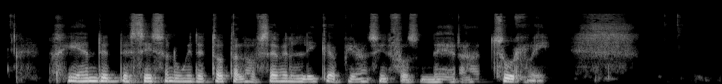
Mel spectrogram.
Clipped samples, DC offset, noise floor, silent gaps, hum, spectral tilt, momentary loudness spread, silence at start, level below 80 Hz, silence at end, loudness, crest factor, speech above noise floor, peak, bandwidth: under 0.1%; under 0.1%; -58 dBFS; none; none; -6 dB/octave; 16 LU; 0.15 s; -62 dBFS; 0.9 s; -22 LUFS; 18 dB; 37 dB; -4 dBFS; 11.5 kHz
